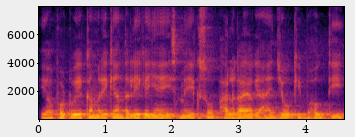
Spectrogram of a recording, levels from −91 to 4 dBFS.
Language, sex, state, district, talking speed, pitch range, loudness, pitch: Hindi, male, Himachal Pradesh, Shimla, 235 wpm, 125-130 Hz, -16 LUFS, 130 Hz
